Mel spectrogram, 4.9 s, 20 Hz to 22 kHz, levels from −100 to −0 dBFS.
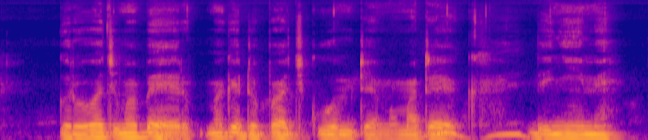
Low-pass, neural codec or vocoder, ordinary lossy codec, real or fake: none; none; none; real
